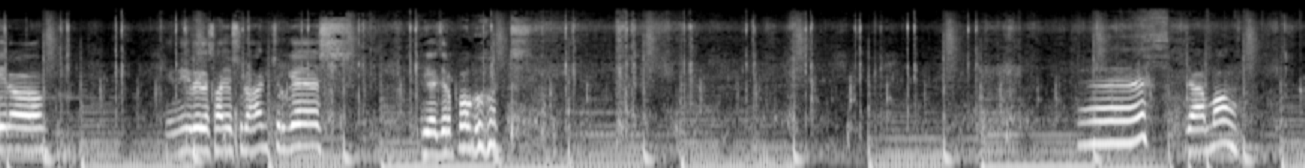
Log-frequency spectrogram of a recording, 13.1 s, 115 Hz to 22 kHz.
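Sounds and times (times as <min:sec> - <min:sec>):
music with bass line and beat: 0:00.0 - 0:13.0.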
